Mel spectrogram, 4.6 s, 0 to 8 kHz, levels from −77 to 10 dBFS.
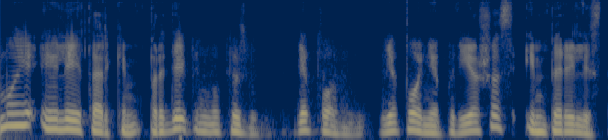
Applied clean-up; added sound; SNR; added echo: neural mask model DeepFilterNet 3.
